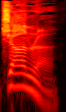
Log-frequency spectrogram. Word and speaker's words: genre: Oh, that's my favorite genre. – 예, 네, 발음 주의하세요. 장르 아니고 G-E-N-R인데 genre 처음 들립니다. Genre.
